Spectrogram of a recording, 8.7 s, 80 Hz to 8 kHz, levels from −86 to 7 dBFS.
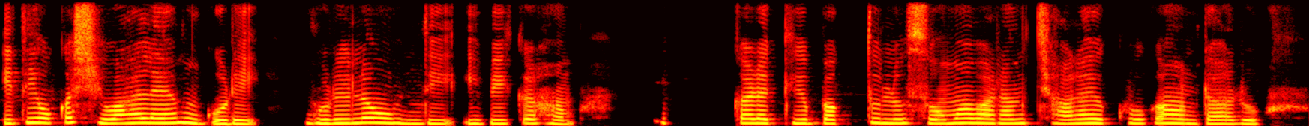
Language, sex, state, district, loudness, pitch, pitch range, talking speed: Telugu, female, Andhra Pradesh, Anantapur, -17 LUFS, 270 Hz, 255-285 Hz, 105 wpm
